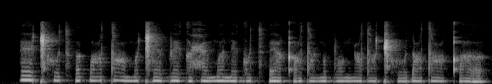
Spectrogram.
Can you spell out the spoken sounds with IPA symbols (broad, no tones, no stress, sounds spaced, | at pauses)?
ɛ ǁʰ o t͡sʼ ʌ k͡p ɔ tˤ ʌ m ʌ ǁ ɛ b ɛ ɡ ʌ ħ ɛ m ʌ n ɛ ɡ o t͡sʼ ɛ qʼ ɛ tˤ ɛ ŋ o b ɔ ŋ ɛ dˤ o ǁʰ o ɗ ɛ tˤ o qʼ ʌ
